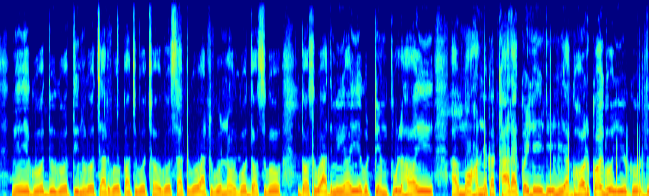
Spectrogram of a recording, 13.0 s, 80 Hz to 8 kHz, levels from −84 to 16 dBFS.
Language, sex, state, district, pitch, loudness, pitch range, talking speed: Bajjika, male, Bihar, Vaishali, 165 Hz, -13 LUFS, 155-170 Hz, 115 wpm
